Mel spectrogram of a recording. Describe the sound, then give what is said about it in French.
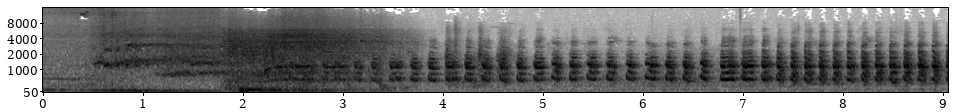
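Loud tire screech and rushing noise as a car skids for a few seconds, then stops and gives way to a fast, steady train of harsh pulsing clucks or chatter. “Excusez-moi, je n'arrive jamais à faire la différence entre le frein et l'accélérateur.”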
